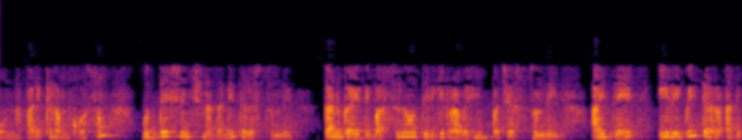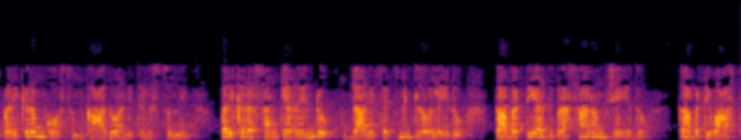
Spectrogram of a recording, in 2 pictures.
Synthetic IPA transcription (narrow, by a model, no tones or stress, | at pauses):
unːɐpɐɾikɐɾɐmkɔːsɐmud̪ːe̞ːʃiɲt͡ʃinɐd̪ɐnit̪e̞lust̪und̪ḭ | kɐnukɐid̪ibɐsːulo̞ːt̪iɾiɡipɾɐʋɐɦimpɐt͡ʃe̞̰ːst̪und̪ḭɐjit̪e̞ːiːɾipiːʈɐɾɐd̪ipɐɾikɐɾɐmkɔːsɐmkaːd̪uɐnit̪e̞lust̪und̪ḭpɐɾikɐɾɐsɐŋkʰjɐɾe̞ɳɖud̪aːnise̞ɡme̞ɳʈlo̞ːle̞ːd̪ukaːbɐʈːiɐd̪ipɾɐsaːɾɐmt͡ʃɛ̰ːjɐ̰d̪u | kaːbɐʈːiʋaːst̪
